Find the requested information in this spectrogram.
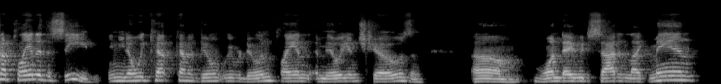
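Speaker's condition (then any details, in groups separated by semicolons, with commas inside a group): No condition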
